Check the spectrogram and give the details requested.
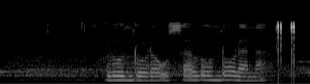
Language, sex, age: Venda, female, 26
